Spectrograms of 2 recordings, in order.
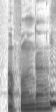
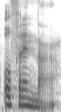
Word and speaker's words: ofrenda: just taught you how to say it. Ofrenda. Ofrenda. Ofrenda. Ofrenda. Stop acting like you can't say it.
